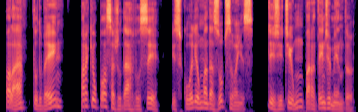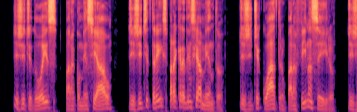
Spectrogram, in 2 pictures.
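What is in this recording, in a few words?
portuguese brazilian interactive voice response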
